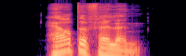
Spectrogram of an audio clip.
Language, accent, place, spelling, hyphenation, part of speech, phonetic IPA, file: German, Germany, Berlin, Härtefällen, Här‧te‧fäl‧len, noun, [ˈhɛʁtəˌfɛlən], De-Härtefällen.ogg
- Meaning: dative plural of Härtefall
